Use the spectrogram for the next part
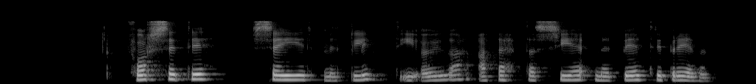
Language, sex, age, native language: Icelandic, female, 40-49, Icelandic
